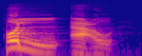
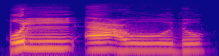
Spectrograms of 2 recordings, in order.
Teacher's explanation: The tongue here with the lamb should be in the makhraj, not shaking. قُلْ. I'm making it long.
